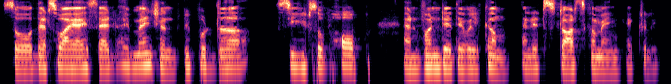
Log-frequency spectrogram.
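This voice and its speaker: A middle-aged man with an Indian accent answering audience questions in a halting way, full of fillers and repeated "actually". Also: medium pitch, level tone, no room sound. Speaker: guest speaker, activist.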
